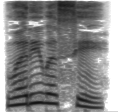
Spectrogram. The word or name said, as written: ವರಿವಸ್ಯೆ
